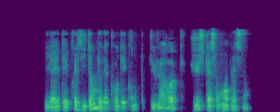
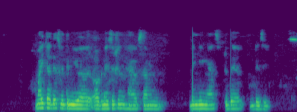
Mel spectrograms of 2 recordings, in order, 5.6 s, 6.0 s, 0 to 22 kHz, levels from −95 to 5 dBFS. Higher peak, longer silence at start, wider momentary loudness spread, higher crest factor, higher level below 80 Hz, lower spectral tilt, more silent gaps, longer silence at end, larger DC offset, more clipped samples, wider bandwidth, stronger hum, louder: about the same, -6 dBFS vs -6 dBFS; first, 0.9 s vs 0.7 s; about the same, 12 LU vs 12 LU; about the same, 20 dB vs 16 dB; about the same, -56 dBFS vs -58 dBFS; second, -4.5 dB/octave vs -7 dB/octave; first, 2.95-2.99 s vs none; first, 0.65 s vs 0 s; neither; neither; first, 8 kHz vs 7 kHz; neither; second, -25 LUFS vs -22 LUFS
